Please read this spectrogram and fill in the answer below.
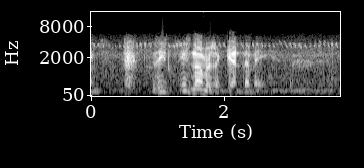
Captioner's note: scoffs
